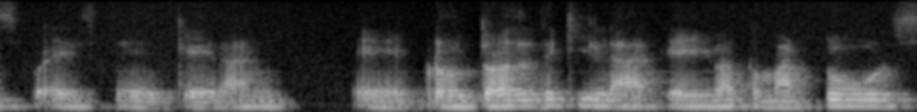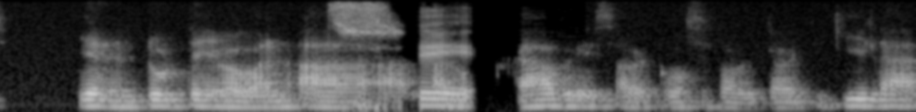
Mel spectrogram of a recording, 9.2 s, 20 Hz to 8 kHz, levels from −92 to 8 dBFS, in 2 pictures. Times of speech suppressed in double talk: 6.52-6.68, 6.93-7.18

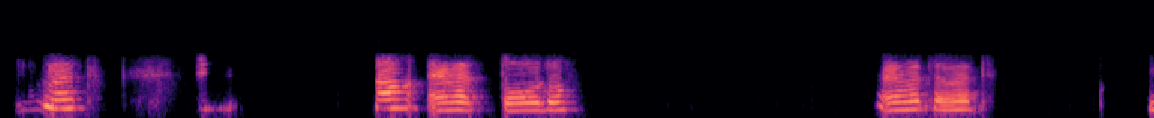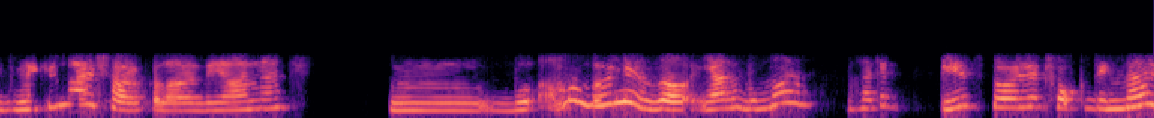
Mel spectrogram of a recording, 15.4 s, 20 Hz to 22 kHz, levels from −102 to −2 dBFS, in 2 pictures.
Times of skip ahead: none

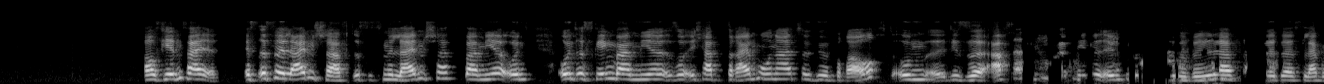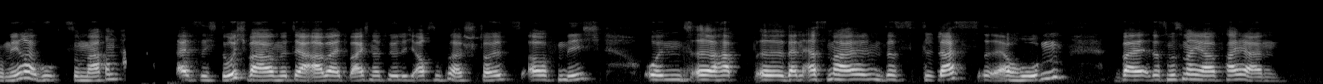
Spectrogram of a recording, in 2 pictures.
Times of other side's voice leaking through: 10.11-10.79, 11.17-11.27, 11.67-12.79, 14.45-14.53

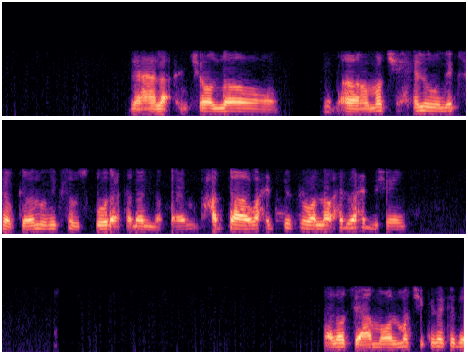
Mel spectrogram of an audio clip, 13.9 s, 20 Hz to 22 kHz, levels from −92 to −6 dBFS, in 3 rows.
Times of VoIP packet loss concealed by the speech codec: none

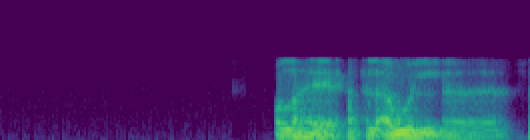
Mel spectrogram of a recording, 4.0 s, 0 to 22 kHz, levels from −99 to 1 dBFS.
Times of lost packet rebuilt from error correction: none

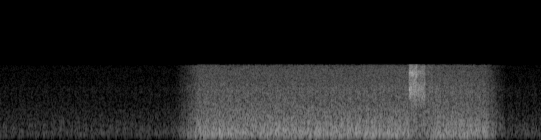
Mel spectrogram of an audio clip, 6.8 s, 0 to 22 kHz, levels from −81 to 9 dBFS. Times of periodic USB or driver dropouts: none

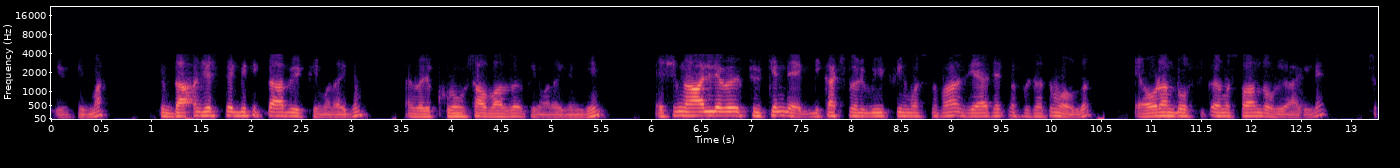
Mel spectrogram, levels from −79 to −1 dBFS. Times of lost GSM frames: 1.34-1.44, 12.48-12.54

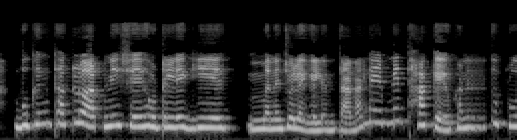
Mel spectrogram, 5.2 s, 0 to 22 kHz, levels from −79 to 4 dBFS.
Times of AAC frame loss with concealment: 1.93-1.99, 4.66-4.94

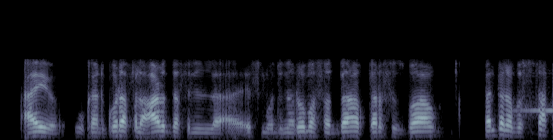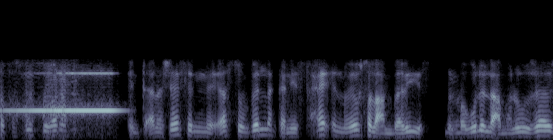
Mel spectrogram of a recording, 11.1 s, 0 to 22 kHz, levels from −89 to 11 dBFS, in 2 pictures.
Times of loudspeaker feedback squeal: 5.08-6.89

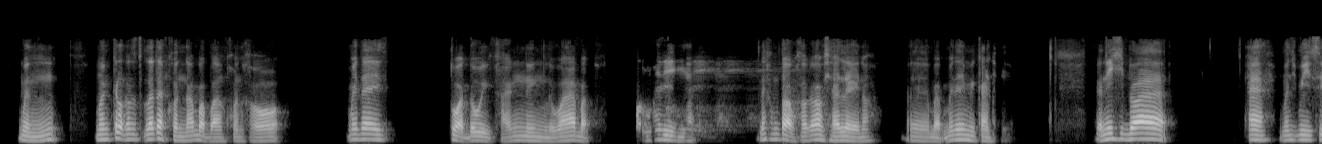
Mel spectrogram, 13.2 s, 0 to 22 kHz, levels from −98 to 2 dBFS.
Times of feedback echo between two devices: 6.65-8.27

